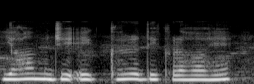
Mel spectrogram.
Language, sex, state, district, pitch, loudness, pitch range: Hindi, female, Arunachal Pradesh, Longding, 230 Hz, -13 LUFS, 225-235 Hz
